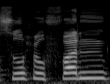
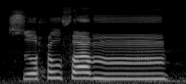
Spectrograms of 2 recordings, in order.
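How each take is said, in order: First: The word ends with a clear n sound. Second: The final n merges into a nasal m. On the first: The speaker calls it wrong. "सुहुफन कहने के बजाय इदगाम करेंगे" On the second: The speaker calls it right. "फ़ा को मीम के साथ मिलाकर"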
